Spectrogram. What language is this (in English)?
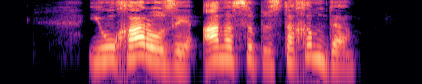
Abkhazian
